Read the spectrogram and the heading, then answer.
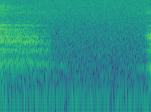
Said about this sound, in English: Breathe. Deep. Inhale. Deep. Exhale. Wait, no, that's not normal. Nobody breathes like that.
